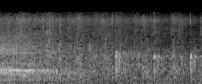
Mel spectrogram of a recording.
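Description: Crowd applauding, with a few separate claps standing out in the second half.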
